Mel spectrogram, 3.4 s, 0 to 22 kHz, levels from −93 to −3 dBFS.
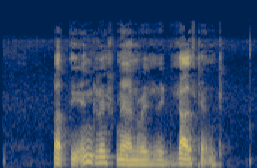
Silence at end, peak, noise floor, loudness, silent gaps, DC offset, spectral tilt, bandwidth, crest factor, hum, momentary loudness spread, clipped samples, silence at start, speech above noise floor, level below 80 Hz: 0.5 s; -4 dBFS; -64 dBFS; -25 LUFS; none; under 0.1%; -5 dB/octave; 13 kHz; 22 dB; none; 13 LU; under 0.1%; 0.7 s; 39 dB; -60 dBFS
